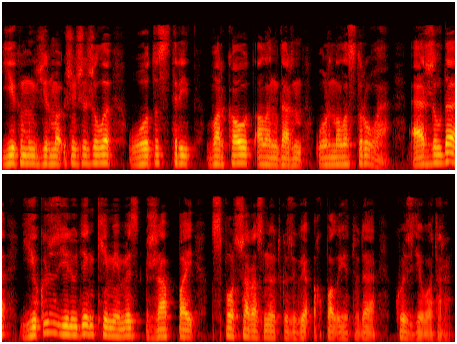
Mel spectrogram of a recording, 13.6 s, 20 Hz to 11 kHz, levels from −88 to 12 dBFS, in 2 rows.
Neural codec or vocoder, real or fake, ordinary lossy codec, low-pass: none; real; AAC, 32 kbps; 7.2 kHz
